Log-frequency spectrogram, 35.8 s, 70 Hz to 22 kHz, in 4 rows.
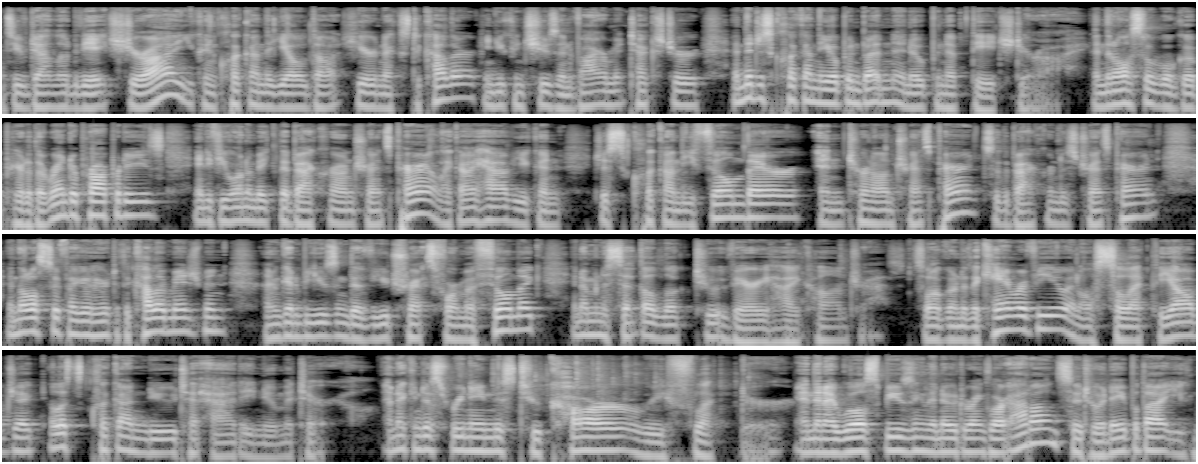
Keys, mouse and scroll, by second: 2.1-4.9 drag, 6.6-7.1 middle drag, 8.8 click, 11.5 click, 12.9 drag, 15.4 click, 16.7 middle click, 17.4 click, 18.3 click, 19.7-21.3 drag, 22.3-23.3 drag, 23.6 middle click, 24.4 KP_0, 27.4 click, 28.0 middle click, 29.9-32.8 drag, 32.8 a, 33.0 click, 35.7-35.8 drag.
